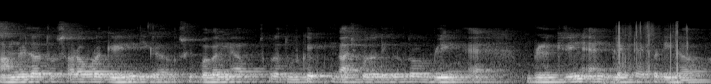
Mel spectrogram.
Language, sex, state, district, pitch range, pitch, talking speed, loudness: Hindi, male, Uttar Pradesh, Ghazipur, 110-120 Hz, 115 Hz, 210 wpm, -15 LUFS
